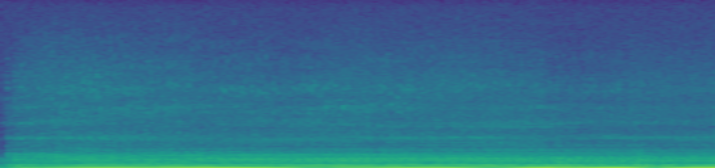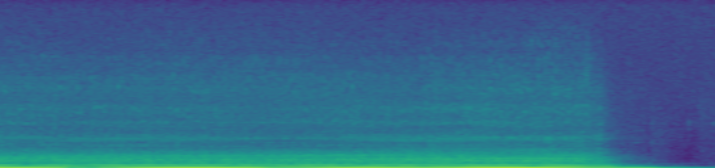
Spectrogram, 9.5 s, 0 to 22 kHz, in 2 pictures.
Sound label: F1 LEG F, String; Ultimate String Collection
